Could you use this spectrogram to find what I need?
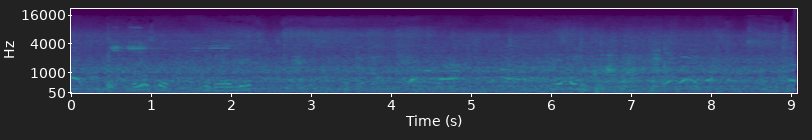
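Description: Water sprays hard from a hose onto a burning car.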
